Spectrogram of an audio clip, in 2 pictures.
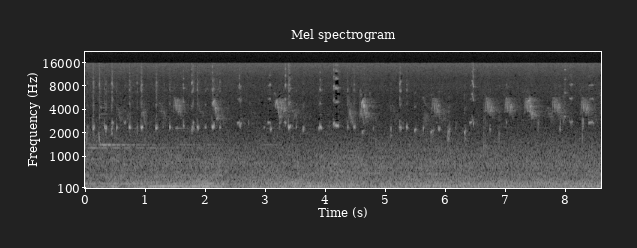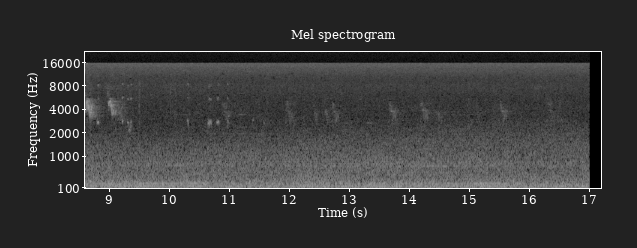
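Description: Small birds chirping in short, high calls, with a quick run of chirps about seven to nine seconds in, over a steady outdoor background of wind and distant noise.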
